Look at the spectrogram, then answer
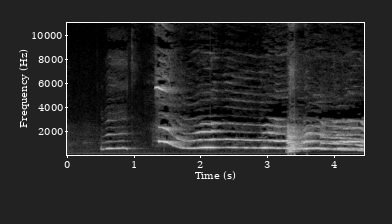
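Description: A Siberian husky howls in long, wavering tones after a brief opening yelp.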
